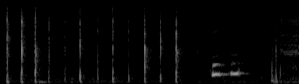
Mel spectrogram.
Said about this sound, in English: So, I'm going to do a clap for myself.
